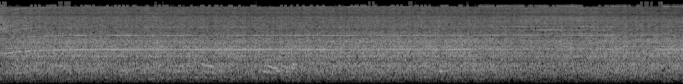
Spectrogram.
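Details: 1970s Lux motor fitted into a 1987 Numatic NV200 vacuum cleaner in place of the original 1987 motor: smooth high-pitched rushing whir at constant speed, no grinding or bearing rumble; spins up and runs evenly.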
